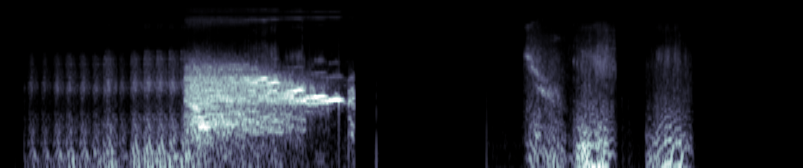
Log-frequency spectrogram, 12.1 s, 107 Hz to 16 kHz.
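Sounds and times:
steam locomotive chuffing: 0:00.4 - 0:03.2.

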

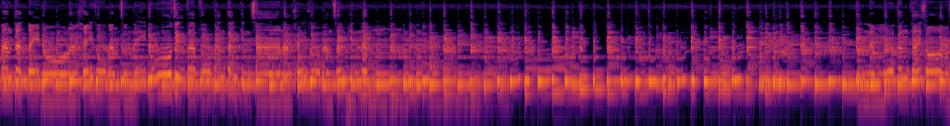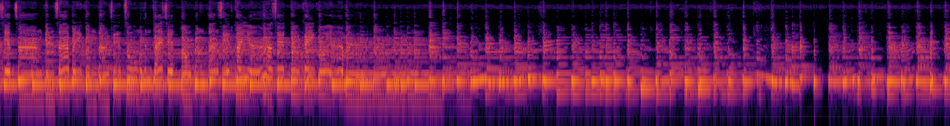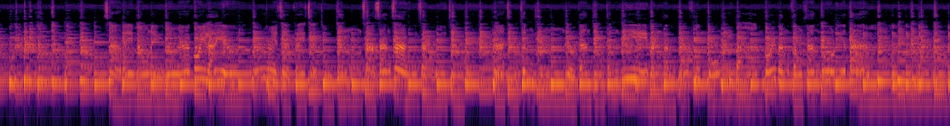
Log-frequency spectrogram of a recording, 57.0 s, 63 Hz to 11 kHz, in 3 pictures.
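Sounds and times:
man chanting: 0:00.0 - 0:09.9, 0:17.1 - 0:27.4, 0:39.9 - 0:57.0
plucked lute: 0:00.0 - 0:57.0.

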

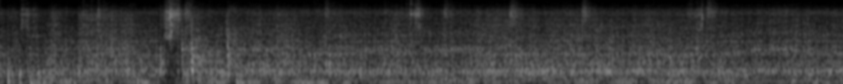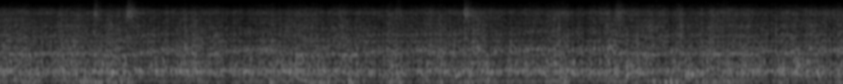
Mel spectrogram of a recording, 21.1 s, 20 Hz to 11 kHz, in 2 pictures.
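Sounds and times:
spinning tops whirring and scraping: 0:00.0 - 0:21.0.

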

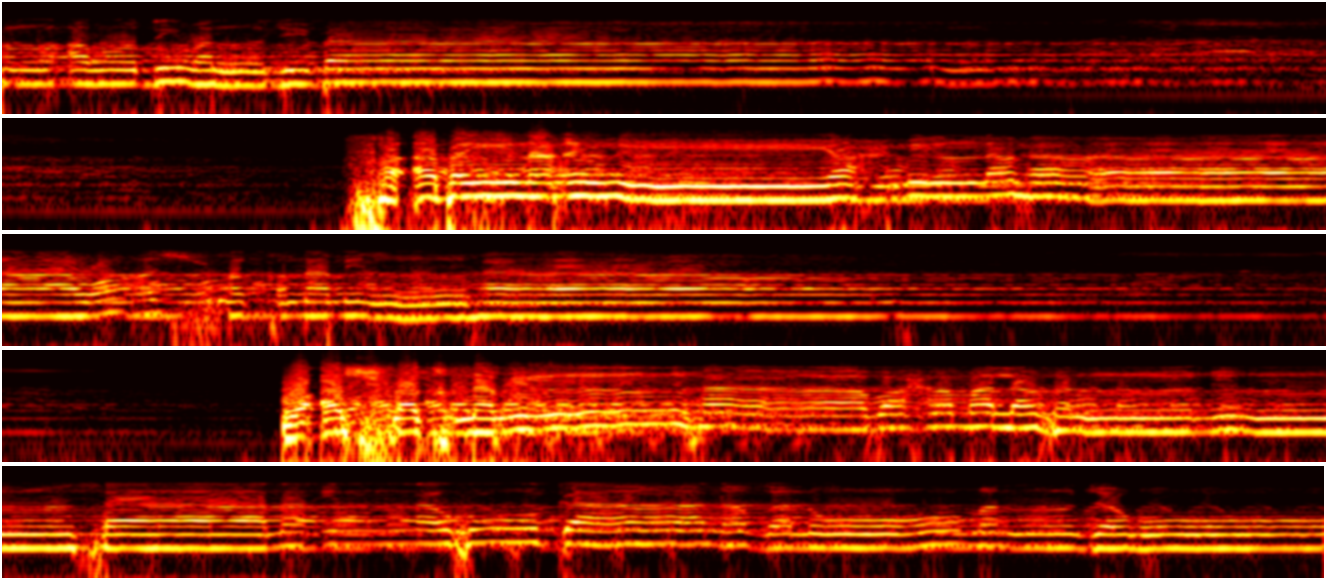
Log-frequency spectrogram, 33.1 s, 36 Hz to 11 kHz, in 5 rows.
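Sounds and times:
man chanting over loudspeakers: 0:00.0 - 0:33.0.

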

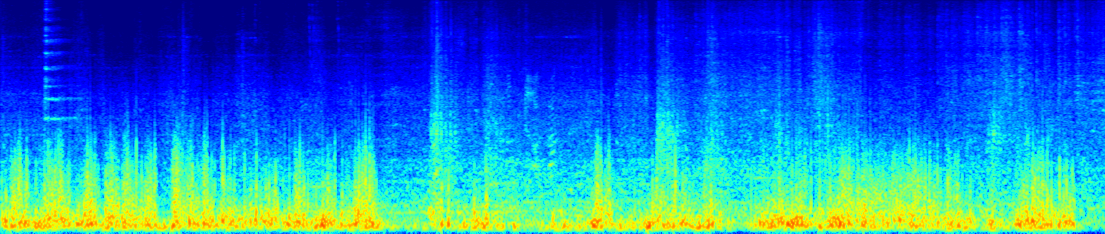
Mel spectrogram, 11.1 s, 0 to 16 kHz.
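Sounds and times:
tram rumbling on rails: 0:00.0 - 0:11.0
wind on microphone: 0:00.0 - 0:11.0.

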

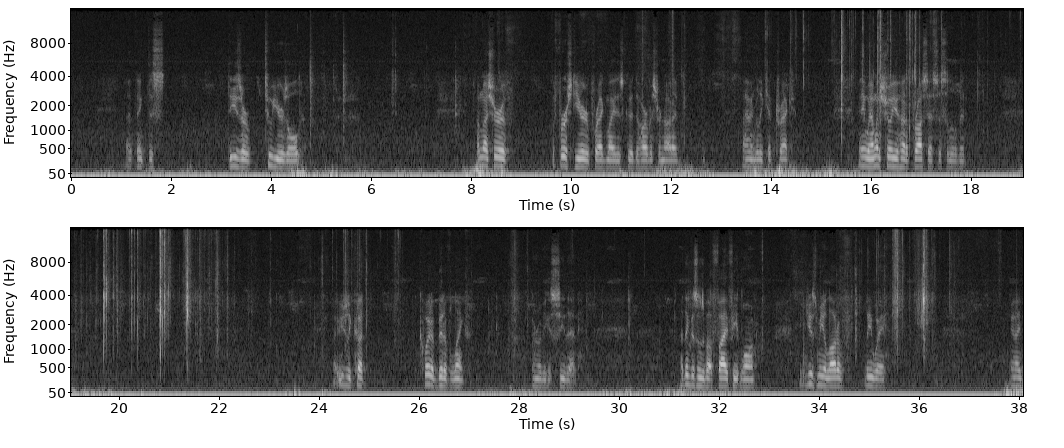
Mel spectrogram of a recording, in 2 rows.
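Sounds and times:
faint steady hiss: 0:00.0 - 0:38.0
man speaking: 0:01.1 - 0:01.9, 0:13.4 - 0:14.5, 0:15.8 - 0:18.0, 0:24.3 - 0:25.0, 0:28.3 - 0:29.3, 0:31.2 - 0:32.8, 0:33.6 - 0:35.4
dry crackles: 0:09.6 - 0:38.0
dry leaves peeling and tearing: 0:11.3 - 0:26.1, 0:33.6 - 0:37.0.

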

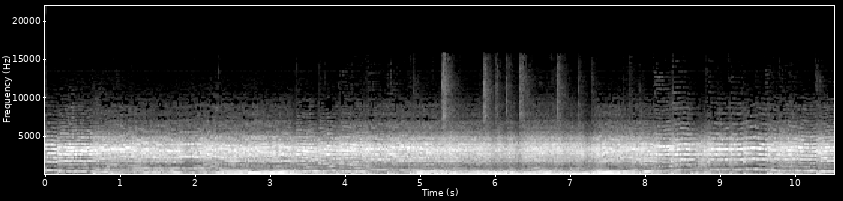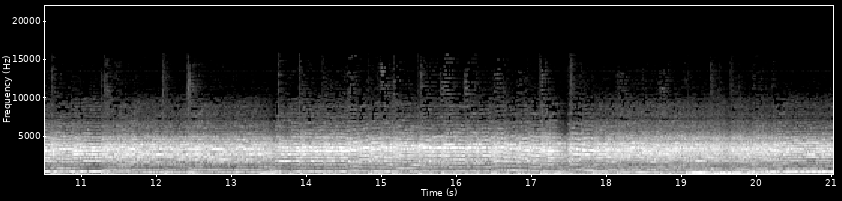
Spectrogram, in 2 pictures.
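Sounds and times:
electric guitar waltz melody: 0:00.0 - 0:21.0.

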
